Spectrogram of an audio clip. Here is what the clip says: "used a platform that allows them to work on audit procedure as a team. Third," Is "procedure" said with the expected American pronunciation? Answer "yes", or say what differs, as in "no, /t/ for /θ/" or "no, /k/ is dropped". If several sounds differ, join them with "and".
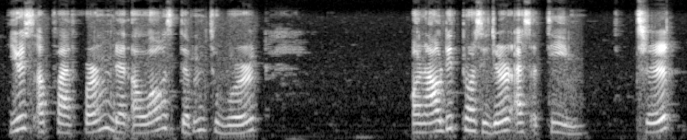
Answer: yes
